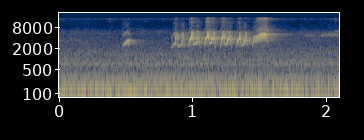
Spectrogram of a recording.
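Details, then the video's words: Loud, dense song of a flamboyan bird: one short rising note, then a rapid chattering string of high, slightly buzzy notes for about three quarters of a second, ending on a sharper upslurred note. "Burung Flamboyan gacor suara nyaring dan rapat"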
